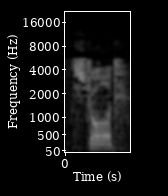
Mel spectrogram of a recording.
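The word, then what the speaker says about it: Sjord: SJ o r d stord it's like Nord but with an stro varis you probably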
